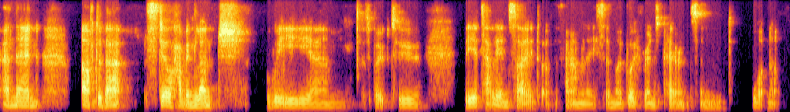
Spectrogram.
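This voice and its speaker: A man's voice: low-pitched, flat delivery, unhurried, vocal fry, breathy edge, dull audio. A man from South London with a South London English accent, teaching an informal online lesson in short, simple, chatty phrases with some repetition. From South London, England. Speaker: English teacher and webinar host.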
